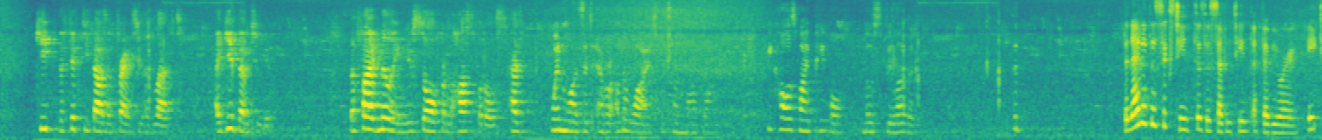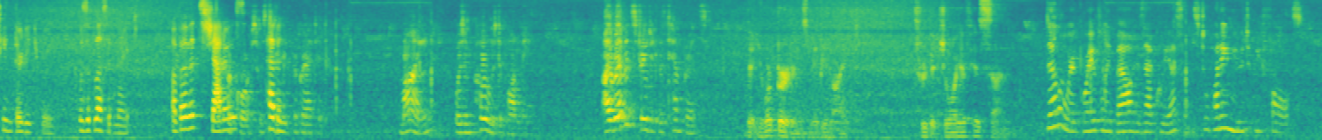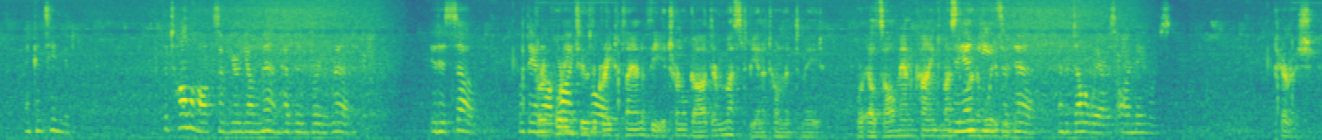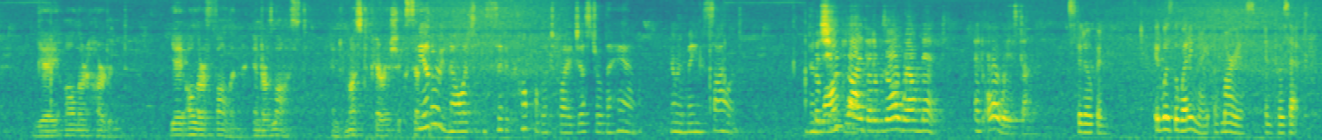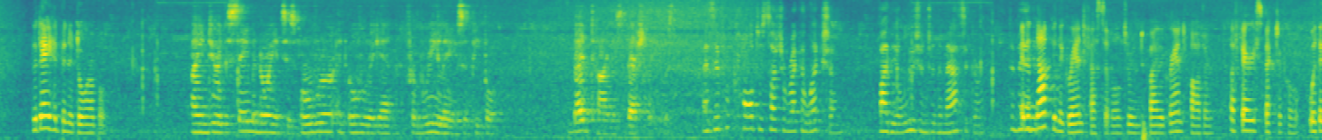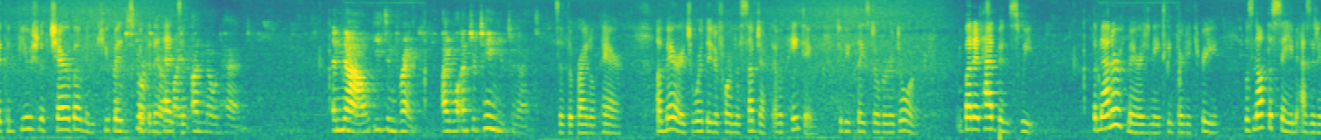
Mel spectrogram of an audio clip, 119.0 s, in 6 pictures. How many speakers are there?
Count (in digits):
5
